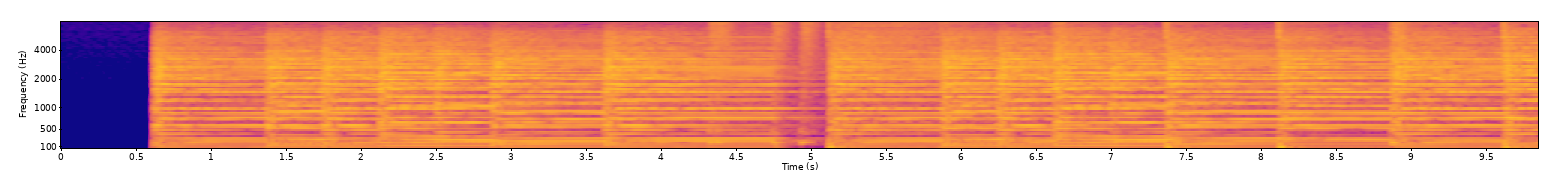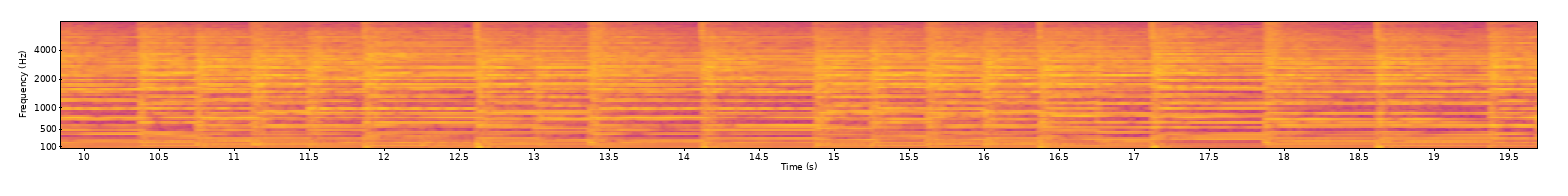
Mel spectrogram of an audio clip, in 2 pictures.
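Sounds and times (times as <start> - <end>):
rock music: 0.6 - 19.6.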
